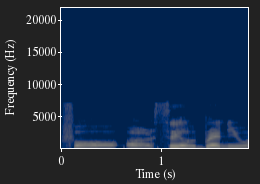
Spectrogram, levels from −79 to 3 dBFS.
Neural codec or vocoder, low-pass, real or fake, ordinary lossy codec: vocoder, 44.1 kHz, 128 mel bands every 512 samples, BigVGAN v2; 7.2 kHz; fake; MP3, 64 kbps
